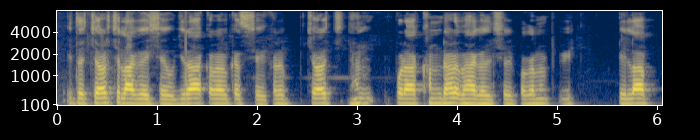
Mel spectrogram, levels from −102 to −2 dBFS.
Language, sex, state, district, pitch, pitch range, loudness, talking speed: Maithili, male, Bihar, Madhepura, 140 Hz, 135-150 Hz, -17 LUFS, 210 wpm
